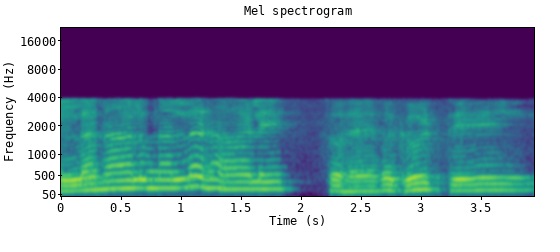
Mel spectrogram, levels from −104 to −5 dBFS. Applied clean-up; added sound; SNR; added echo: neural mask model Resemble Enhance denoiser.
